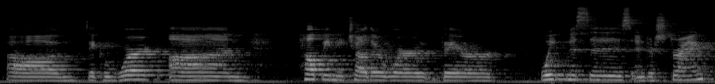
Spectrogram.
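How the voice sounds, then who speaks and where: A woman's voice: on the low side, steady tone, takes it slowly, fairly bright tone. A woman co-hosting a talk show, chatting casually and offering advice. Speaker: co-host of a marriage advice show. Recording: roomy echo with faint background noise.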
